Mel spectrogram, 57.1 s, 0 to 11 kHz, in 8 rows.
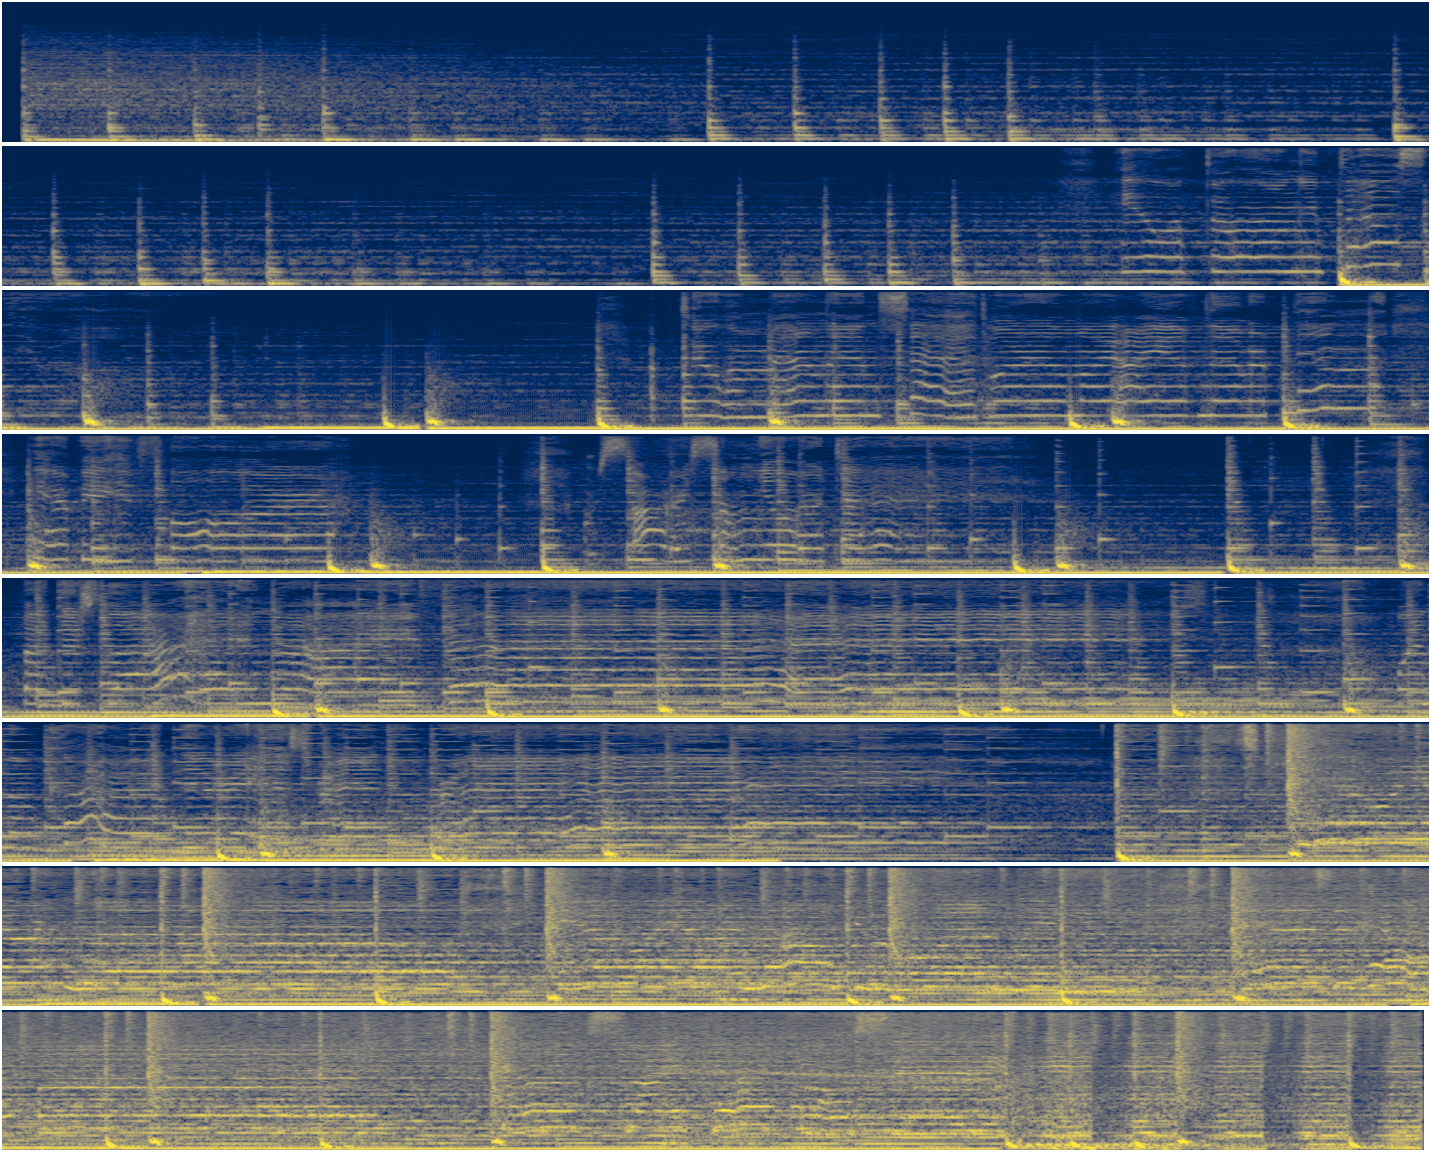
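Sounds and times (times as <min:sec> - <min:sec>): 
trance beat: 0:00.0 - 0:05.2, 0:13.8 - 0:57.0
female vocals: 0:12.6 - 0:15.3, 0:17.4 - 0:23.5, 0:24.1 - 0:26.9, 0:28.6 - 0:57.0.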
